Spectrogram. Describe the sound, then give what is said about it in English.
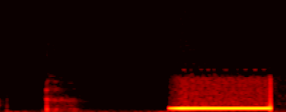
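A telephone being dialled: a single sharp click, then a pause and one steady tone lasting about a second. “Oh, and I've dialed Basil. I didn't want to do that. Oh, goodness gracious me. Dial that one.”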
